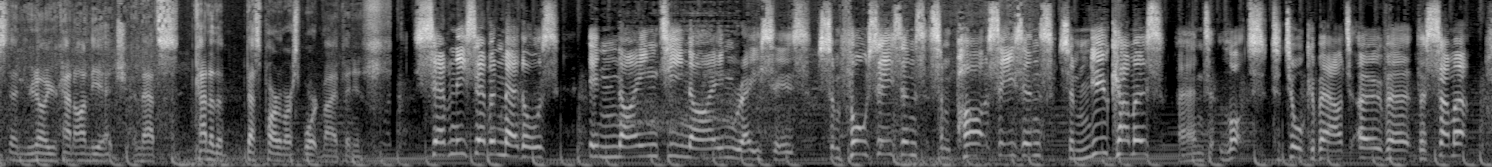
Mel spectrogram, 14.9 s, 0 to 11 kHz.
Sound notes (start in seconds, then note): 3.8 laughs; 5.9 crowd shouts and cheers; 8.7 warm synth music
